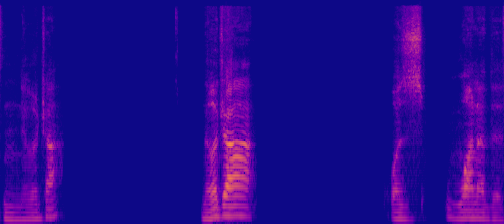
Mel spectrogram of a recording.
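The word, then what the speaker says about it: 哪吒: I don't know how it is pronounced in English. You know, how do you call it? It's Neja, Neja, Neja. In Chinese, it's Naja.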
